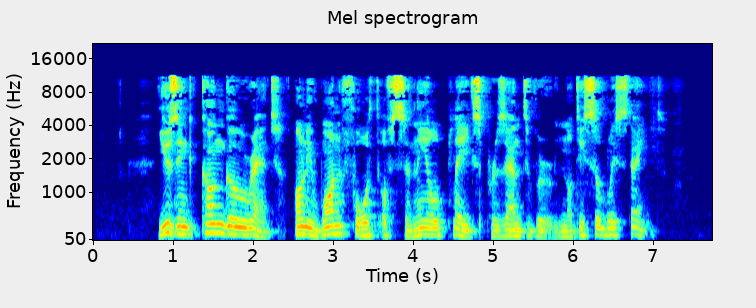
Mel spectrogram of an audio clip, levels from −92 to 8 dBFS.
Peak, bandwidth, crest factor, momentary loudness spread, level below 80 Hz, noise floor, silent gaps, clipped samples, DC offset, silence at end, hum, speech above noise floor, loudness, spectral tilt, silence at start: -2 dBFS; 12 kHz; 24 dB; 15 LU; -66 dBFS; -71 dBFS; none; under 0.1%; under 0.1%; 0.65 s; none; 48 dB; -21 LUFS; -2.5 dB/octave; 0.8 s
